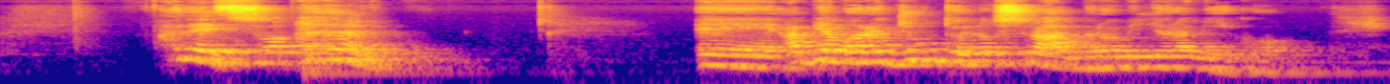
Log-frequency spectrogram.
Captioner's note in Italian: schiarire la voce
